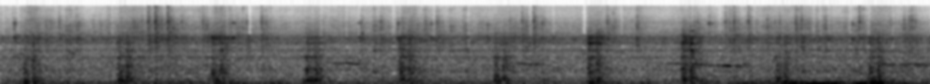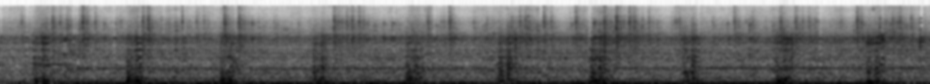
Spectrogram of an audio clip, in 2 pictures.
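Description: A diesel multiple unit running at speed on jointed track: a steady rumble with a regular clickety-clack of the wheels over rail joints about once a second. A steady low hum comes in about halfway through and holds.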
